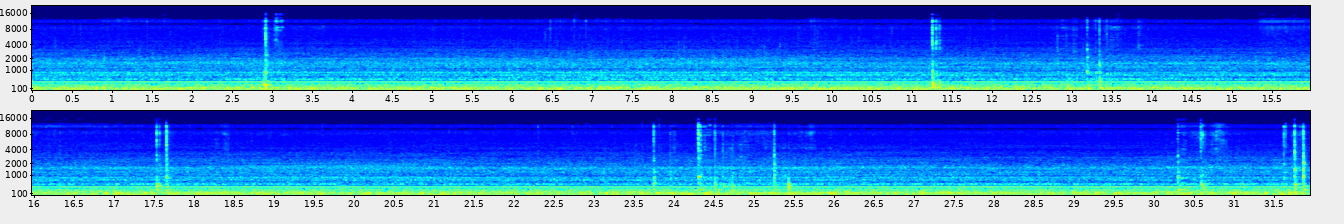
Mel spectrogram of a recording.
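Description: Steady mechanical hum with a faint steady tone, like a kitchen fan running. Over it come a handful of short clinks of a metal ladle against a steel pot and a bowl as noodle soup is served out.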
